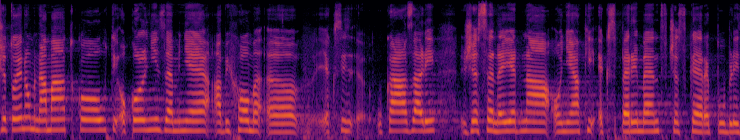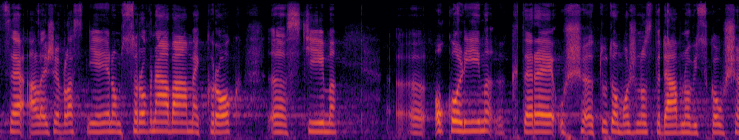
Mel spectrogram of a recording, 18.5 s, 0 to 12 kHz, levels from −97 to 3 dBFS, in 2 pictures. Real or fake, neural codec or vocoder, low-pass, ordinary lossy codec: real; none; 10.8 kHz; Opus, 32 kbps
